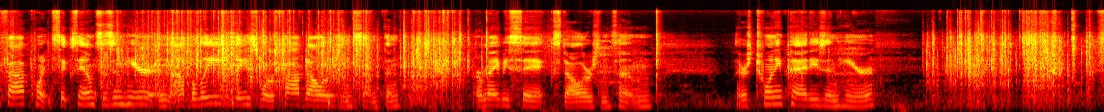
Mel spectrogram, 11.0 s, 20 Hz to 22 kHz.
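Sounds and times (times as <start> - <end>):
plastic packaging crinkling: 0.0 - 5.2, 9.2 - 11.0.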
